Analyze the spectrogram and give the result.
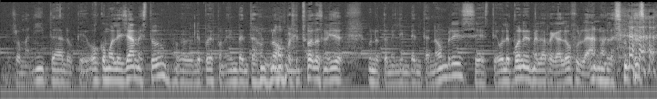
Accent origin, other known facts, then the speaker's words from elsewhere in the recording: Argentina; born there; moved away as an adult; Nací en Argentina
